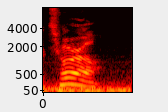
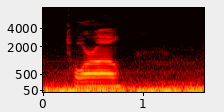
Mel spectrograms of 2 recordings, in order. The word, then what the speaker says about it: Turo: going to go over turo turo toro pronounced couple different ways but regardless it's a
